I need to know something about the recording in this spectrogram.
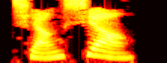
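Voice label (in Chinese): "强项", Mandarin Chinese; hsk; chinese-flashcards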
